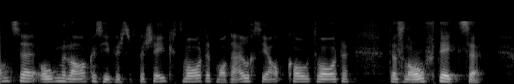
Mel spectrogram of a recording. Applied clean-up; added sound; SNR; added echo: neural mask model DeepFilterNet 3.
